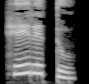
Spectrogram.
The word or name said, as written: ಹೇರೆತ್ತು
